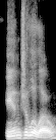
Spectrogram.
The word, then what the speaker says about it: Angelillo: name for me so i say it right angelilo which means little angel in italian that's how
